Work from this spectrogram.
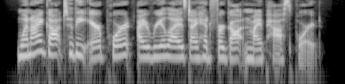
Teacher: You'll notice a short pause after airport because that's where the thought changes. Without the pause, the sentence becomes harder to process.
